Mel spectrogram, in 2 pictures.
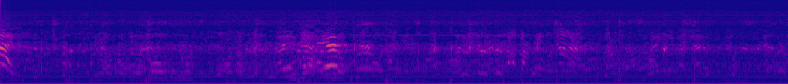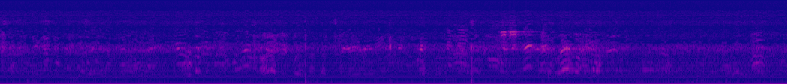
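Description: Young players shout and call to each other, heard from a distance outdoors.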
